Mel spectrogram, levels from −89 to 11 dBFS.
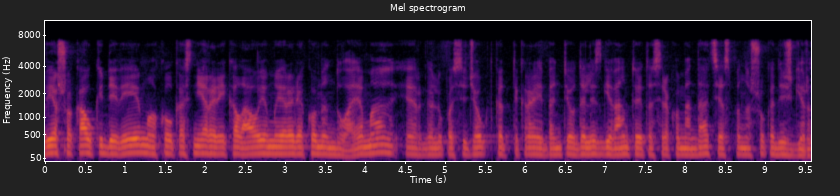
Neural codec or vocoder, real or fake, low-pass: none; real; 7.2 kHz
